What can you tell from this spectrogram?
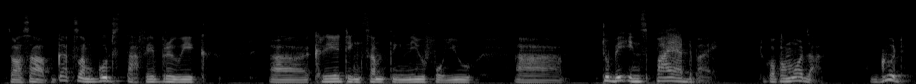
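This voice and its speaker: Husky man, casual vlog. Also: medium pitch, moderate pace, a little mellow. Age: 30s. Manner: repeats phrases, mixes in Swahili. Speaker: vlogger.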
